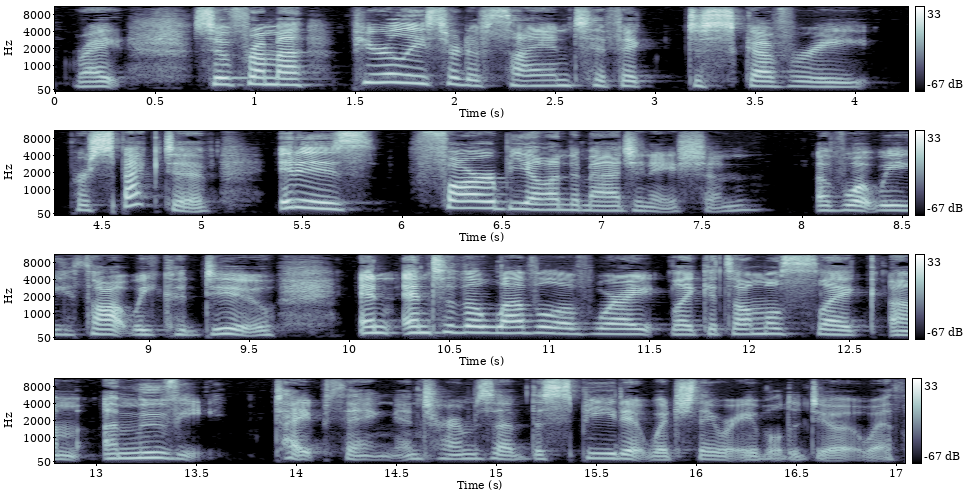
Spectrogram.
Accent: Kentucky, United States; also born or lived in New Hampshire; I'm actually from Kentucky.

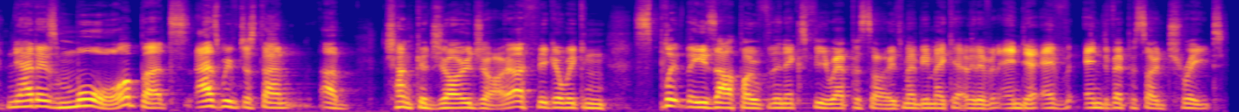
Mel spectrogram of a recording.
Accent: Australia; as an Australian podcaster

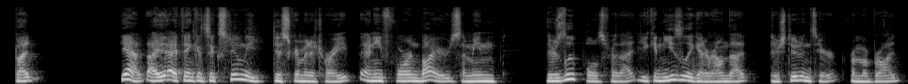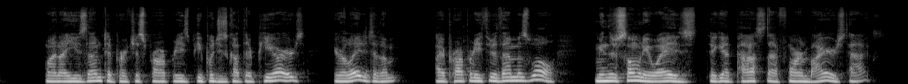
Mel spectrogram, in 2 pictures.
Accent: Vancouver, British Columbia, Canada; we grew up in Vancouver

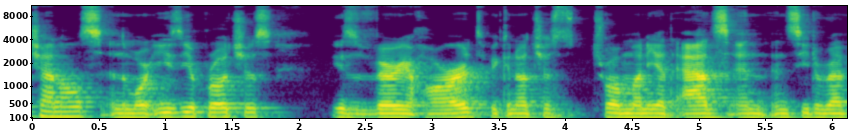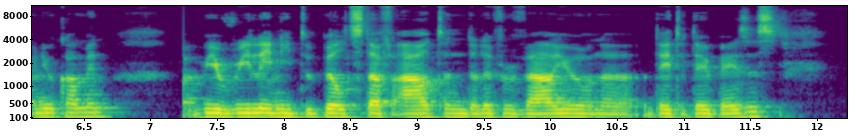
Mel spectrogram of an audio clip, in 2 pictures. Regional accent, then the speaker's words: Belgium; also born or lived in New York State, United States / Antwerp, Belgium; I'm both a U.S. citizen and Belgian. My parents are Belgian, but we lived in the States when I was very small.

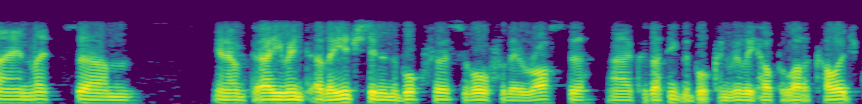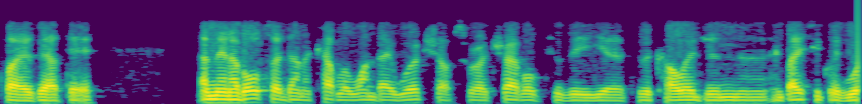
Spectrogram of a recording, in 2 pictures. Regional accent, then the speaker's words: Perth, Western Australia, Australia; moved away as an adult; now in United States; it was in my hometown

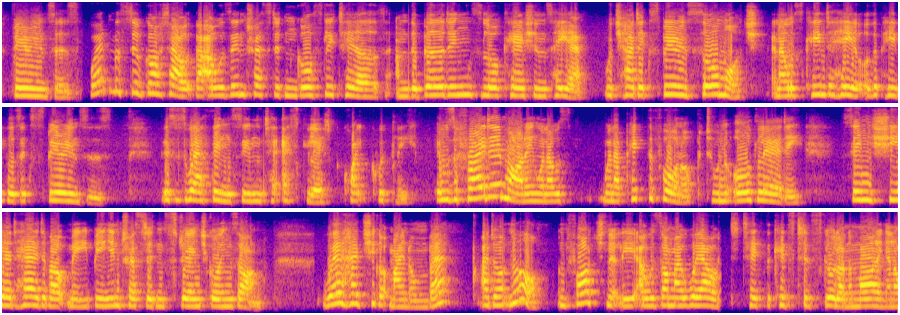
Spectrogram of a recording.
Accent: Hartlepool, North East England, United Kingdom; I'm from Hartlepool

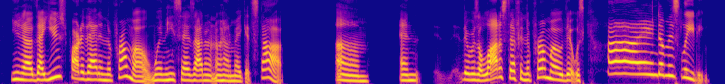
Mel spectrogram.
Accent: Texas, United States; moved away; I'm originally from Texas

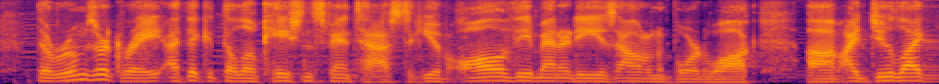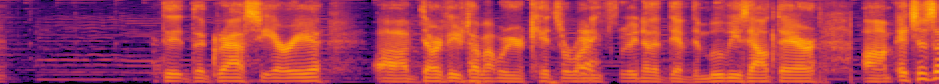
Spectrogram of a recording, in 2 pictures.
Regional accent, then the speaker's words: New Jersey, United States; Jersey, which is my home state

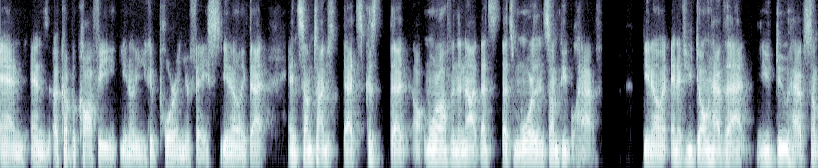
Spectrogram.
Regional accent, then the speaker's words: United States; the duty that comes with being an American

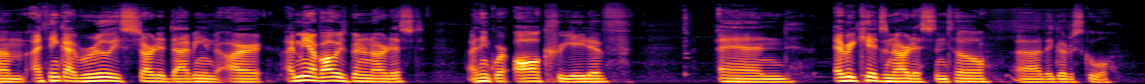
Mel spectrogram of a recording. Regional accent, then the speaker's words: San Diego, California, United States; also born or lived in Orange County, California; I am an artist. I'm born and raised in Southern California, San Diego, which is America's finest city.

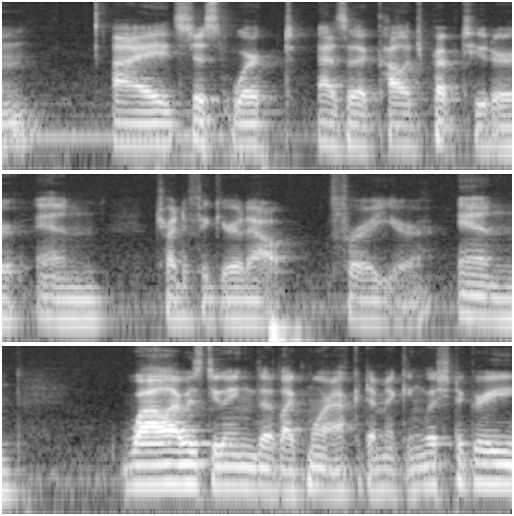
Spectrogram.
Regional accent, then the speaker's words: Midwest, United States; moved away; being a Midwesterner and like a rural Midwesterner

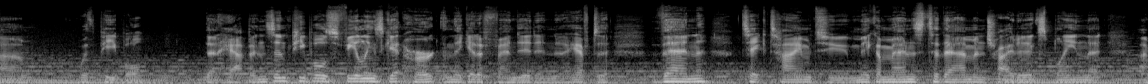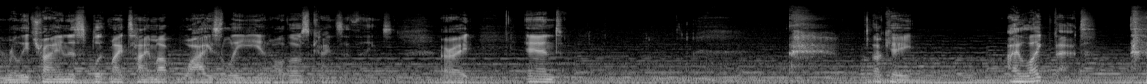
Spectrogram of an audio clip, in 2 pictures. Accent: Cleveland, Ohio, United States; now in Massachusetts, United States; when I go back to Cleveland, yes, it's my hometown. Yes, I go back to visit the home that I was raised in and grew up

